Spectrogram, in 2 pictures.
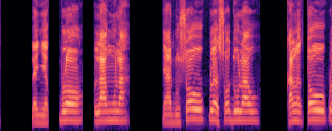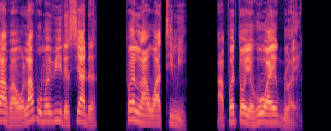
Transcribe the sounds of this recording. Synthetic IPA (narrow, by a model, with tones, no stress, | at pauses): lɛ˨ɲɛ̃˨k͡plɔ˦ | la˦ŋũ˦la˦ | mĩ˨a˨ɖu˨sɔ˦wo˦k͡plɛ˦sɔ˦d̪o˦la˦wo˦ | ka˦lɛ̃˦t̪ɔ˦wo˦k͡plɛ˦a˦βa˨wɔ˨la˦ɸo˦mɛ̃˨vi˦ɖɛ˨si˦a˨ɖɛ˨ | ɸɛ˦l̃ã˨wo˨a˨t̪ʰi˨mḭ̃˨ | a̰˨ɸɛ˦t̪ɔ˦je˨ɦo˦wa˦ɛ˦ɡ͡blɔ̰˨ɛ̰˨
